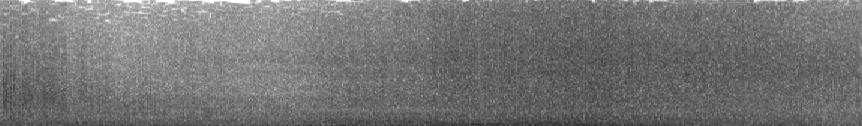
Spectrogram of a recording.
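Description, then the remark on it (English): Spaceship engines power up in a loud, continuous roar with a deep rumble, swelling midway as a low droning hum rises beneath it, then holding steady, as Joff brings the engines of the Mirror Bright online. No voices. “Joff brought the engines online and felt the mirror bright shiver around them, ready for action.”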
